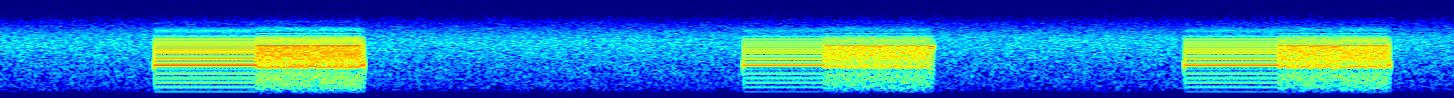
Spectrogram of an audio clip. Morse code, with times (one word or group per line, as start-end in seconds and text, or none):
none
